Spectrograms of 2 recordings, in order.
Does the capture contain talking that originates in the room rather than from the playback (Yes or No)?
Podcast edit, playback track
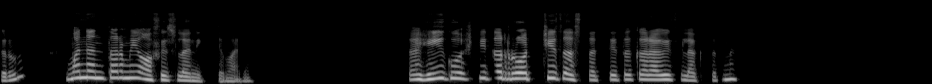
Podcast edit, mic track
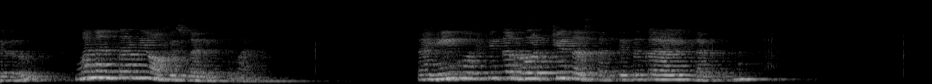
No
